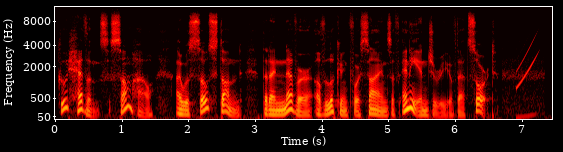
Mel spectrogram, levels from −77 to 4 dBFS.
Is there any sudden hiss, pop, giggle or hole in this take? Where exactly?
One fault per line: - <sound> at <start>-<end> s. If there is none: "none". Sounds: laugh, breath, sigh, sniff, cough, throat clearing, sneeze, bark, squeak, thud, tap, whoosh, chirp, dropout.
- chirp at 6.9-7.3 s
